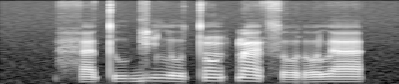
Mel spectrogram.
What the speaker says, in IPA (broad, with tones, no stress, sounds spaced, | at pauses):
h a˨ t u˨˦ ɡ i˦ l o˧ t ɔ̃˦ k͡p ã˦˨ s ɔ˨ ɾ ɔ˨˦ l a˦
